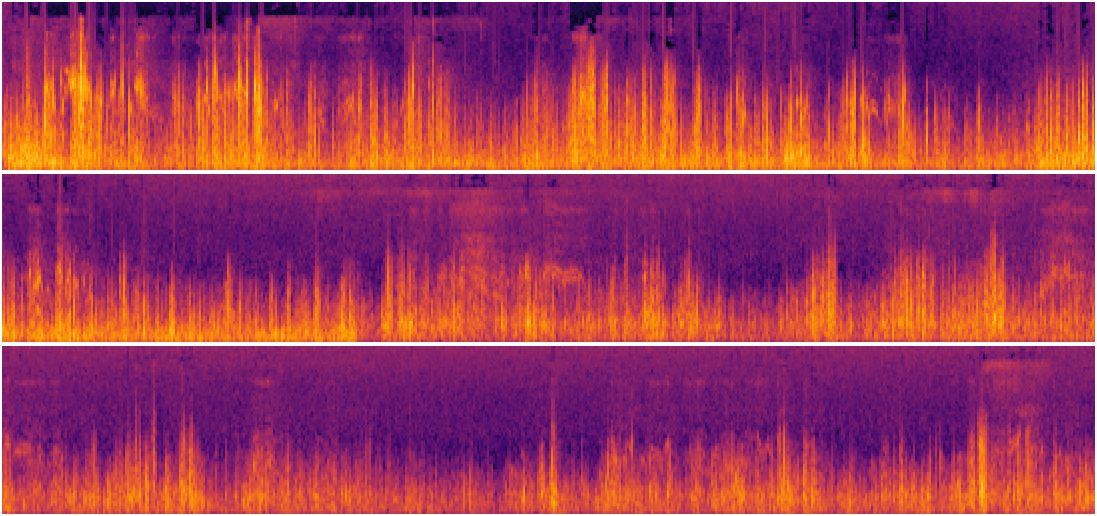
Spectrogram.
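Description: Strong wind gusts and buffets the microphone outdoors.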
